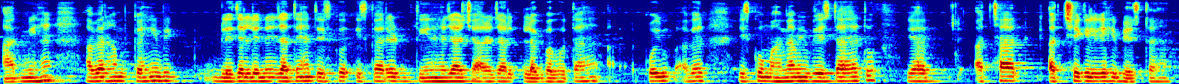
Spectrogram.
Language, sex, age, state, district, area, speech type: Hindi, male, 18-30, Uttar Pradesh, Prayagraj, urban, spontaneous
